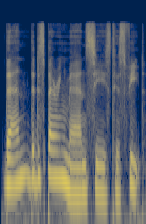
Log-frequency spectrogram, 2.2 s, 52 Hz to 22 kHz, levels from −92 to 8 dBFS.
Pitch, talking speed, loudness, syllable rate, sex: 155 Hz, 190 wpm, -18 LUFS, 4.8 syllables/s, male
